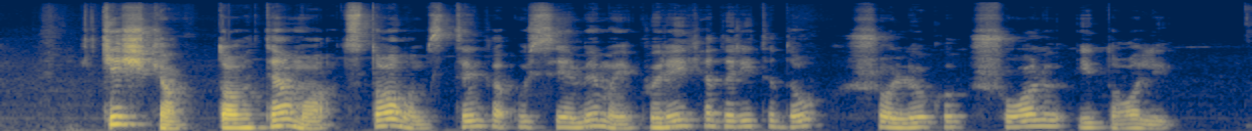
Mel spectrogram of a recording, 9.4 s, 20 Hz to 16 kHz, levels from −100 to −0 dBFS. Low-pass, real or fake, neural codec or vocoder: 14.4 kHz; real; none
